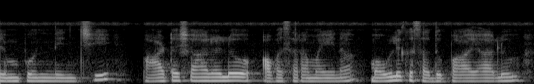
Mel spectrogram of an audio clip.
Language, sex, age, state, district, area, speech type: Telugu, female, 18-30, Andhra Pradesh, Kadapa, rural, spontaneous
